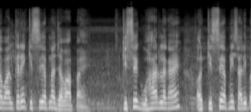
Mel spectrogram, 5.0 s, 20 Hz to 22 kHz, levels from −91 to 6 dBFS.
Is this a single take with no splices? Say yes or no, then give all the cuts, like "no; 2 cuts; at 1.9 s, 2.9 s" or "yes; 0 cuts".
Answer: yes; 0 cuts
